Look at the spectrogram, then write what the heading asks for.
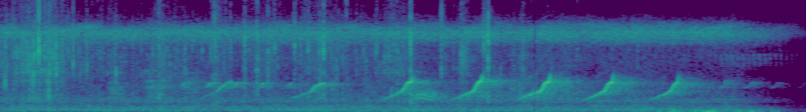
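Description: A bird calling a series of short upslurred whistles, about two a second, growing louder over the series, with a faint steady high tone beneath.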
